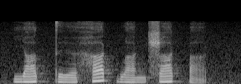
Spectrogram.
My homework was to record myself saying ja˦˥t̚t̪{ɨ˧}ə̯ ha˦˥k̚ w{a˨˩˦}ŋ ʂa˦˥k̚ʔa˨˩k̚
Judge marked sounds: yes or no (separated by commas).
yes, no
